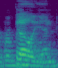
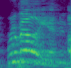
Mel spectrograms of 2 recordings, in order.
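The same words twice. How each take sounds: First: Said in the usual way. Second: Rebellion said higher and punched, with a falling finish; emphatic Rebellion. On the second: Shown as a demonstration. Vlogger repeating her favourite word, Rebellion, emphatically. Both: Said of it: "I'm gonna keep saying it".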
